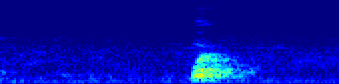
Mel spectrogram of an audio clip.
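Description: A single short voiced exclamation from a person, like a quick "hah", about a second in, in an otherwise quiet hall.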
